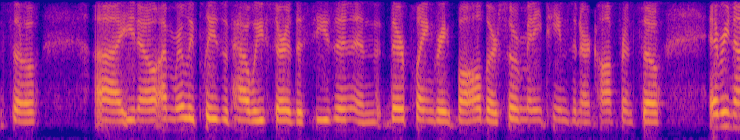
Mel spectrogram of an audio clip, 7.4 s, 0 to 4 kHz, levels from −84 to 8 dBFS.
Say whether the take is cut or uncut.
uncut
